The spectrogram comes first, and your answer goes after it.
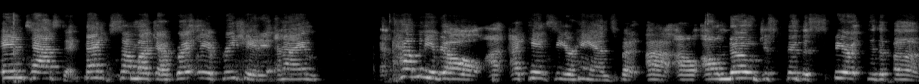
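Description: A woman in a Southern US accent speaks in a raised, projected voice at a high pitch, with ordinary pitch variation and a moderate pace. Light background noise is audible. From southern United States. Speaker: cooking instructor. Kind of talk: casual greeting to online audience. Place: kitchen. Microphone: video call.

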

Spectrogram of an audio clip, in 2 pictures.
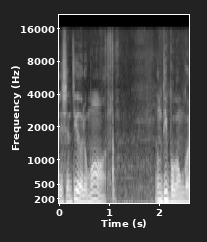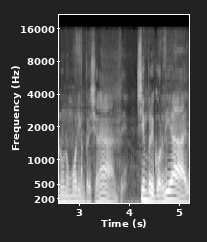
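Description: A man speaks at a moderate pace with lively intonation and a dark, mellow tone. The sound is dry, with no echo. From Buenos Aires, Argentina; Argentina. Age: 40s. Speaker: sports journalist. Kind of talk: casual chat. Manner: halting, frequent repetitions. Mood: warm, nostalgic. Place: garden. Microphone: lapel.

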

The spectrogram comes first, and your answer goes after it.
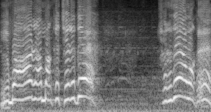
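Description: A put-on character voice, raspy, nasal and shrill, over clear background noise. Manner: pleading.

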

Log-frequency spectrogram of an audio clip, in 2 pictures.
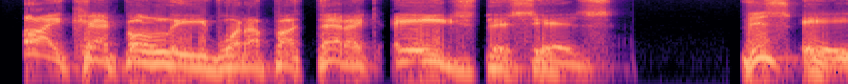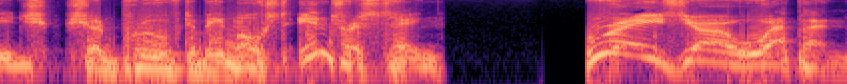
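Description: A man puts on a raspy character voice at medium pitch. He speaks at a fairly slow pace. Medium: dub. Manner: taunting, boastful.

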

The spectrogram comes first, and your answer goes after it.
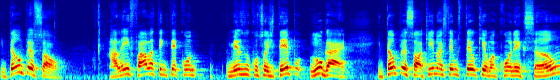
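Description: A man's high-pitched voice with lively intonation, at a fairly quick pace. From Brazil. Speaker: law exam-prep teacher. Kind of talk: lecture. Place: classroom.

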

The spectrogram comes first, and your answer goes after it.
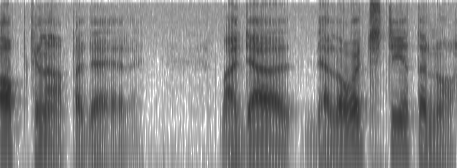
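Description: Speaking very slowly, a man delivers the words. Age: 80s+. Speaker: former farmhand. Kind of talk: interview answer. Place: home room. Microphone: handheld.

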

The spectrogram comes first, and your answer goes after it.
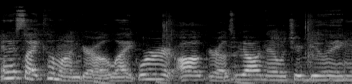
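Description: A woman's medium-pitched voice with lively intonation and clear music in the background. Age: young. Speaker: college student. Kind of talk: casual storytime talk to camera. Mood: exasperated, animated storytelling. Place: home room. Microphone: phone near.

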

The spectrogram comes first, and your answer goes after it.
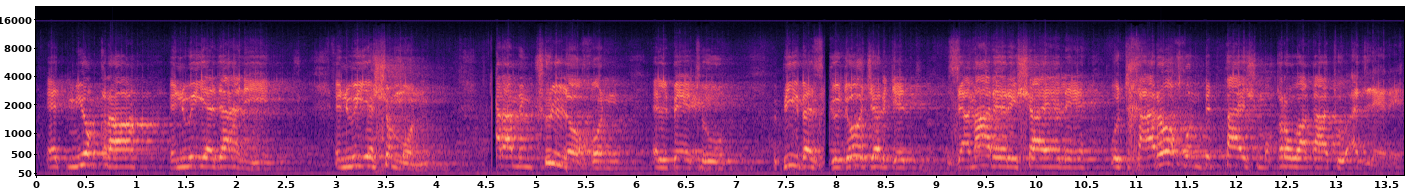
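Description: In a raised, projected voice, a man talks at a very slow pace with fairly even intonation and very even loudness. Audible room echo and light background noise surround him. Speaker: event host announcer. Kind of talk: stage announcement speech. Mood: celebratory formal. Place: hall.

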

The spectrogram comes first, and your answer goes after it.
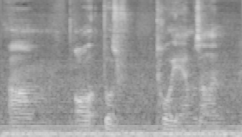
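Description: A man's voice over loud background noise. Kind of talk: casual vlog chat. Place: home room. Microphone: phone near.

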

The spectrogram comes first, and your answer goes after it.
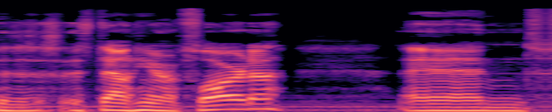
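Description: Somewhat breathy, a man speaks at a fairly slow pace in a dry sound with no echo over light background noise. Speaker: car hobby vlogger. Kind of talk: casual vlog chat. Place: car. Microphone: phone near.

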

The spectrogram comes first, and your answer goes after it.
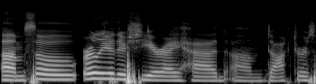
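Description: With an American accent, a woman speaks in a normal speaking voice at a medium pitch, at a fairly slow pace with ordinary pitch variation. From Massachusetts, Cape Cod. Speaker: artist and blogger. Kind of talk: casual chat.

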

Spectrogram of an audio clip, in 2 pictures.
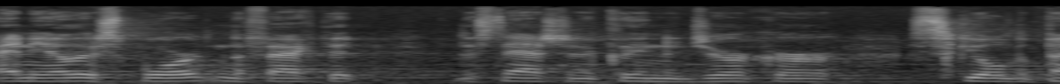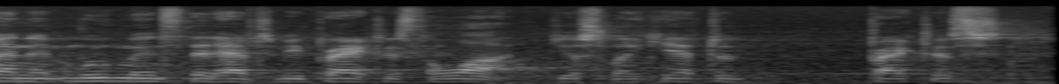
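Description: A man at a very fast pace in a monotone, flat intonation, with light background noise. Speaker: weightlifting coach. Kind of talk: interview answer. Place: gym.

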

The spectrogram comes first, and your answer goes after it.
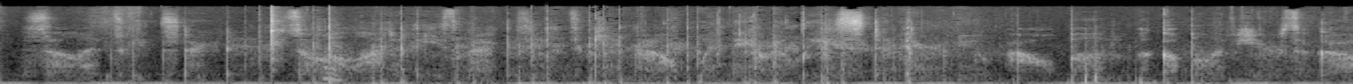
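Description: The speaker whispers with hardly any pauses. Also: fairly quick pace. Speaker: ASMR creator. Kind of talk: ASMR whispered magazine flip-through. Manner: whispered, soft-spoken.

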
